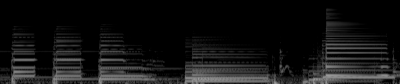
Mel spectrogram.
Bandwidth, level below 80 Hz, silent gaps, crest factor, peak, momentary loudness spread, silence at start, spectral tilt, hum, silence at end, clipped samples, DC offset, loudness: 15.5 kHz; -50 dBFS; none; 18 dB; -18 dBFS; 11 LU; 0 s; -6.5 dB/octave; none; 0 s; under 0.1%; under 0.1%; -37 LUFS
